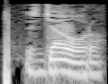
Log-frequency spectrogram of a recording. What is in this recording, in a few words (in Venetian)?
"sgiaoro", Veneto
